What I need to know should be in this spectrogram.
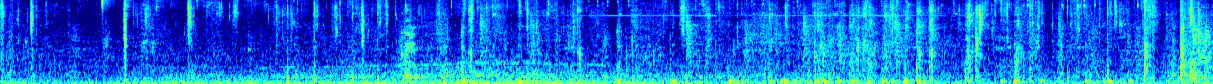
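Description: Footsteps scuff over a gritty floor.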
